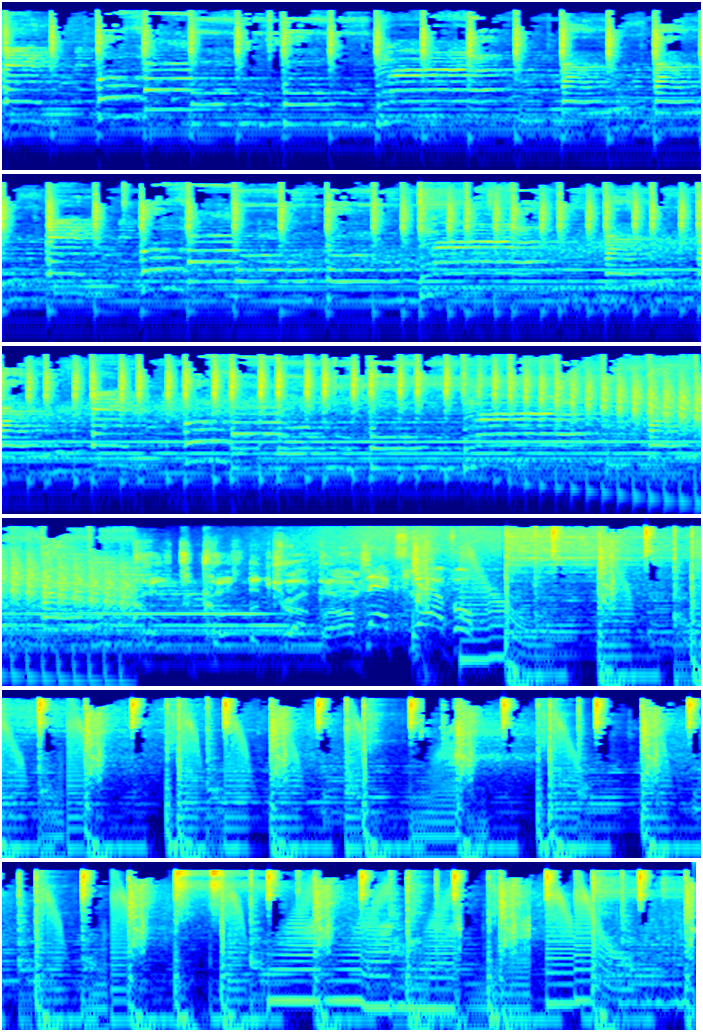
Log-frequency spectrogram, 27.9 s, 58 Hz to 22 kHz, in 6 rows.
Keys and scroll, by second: 3.2 ctrl+space, 3.7 ctrl+space, 3.8 ctrl+space, 10.2 ctrl+j, 15.7 ctrl+space.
